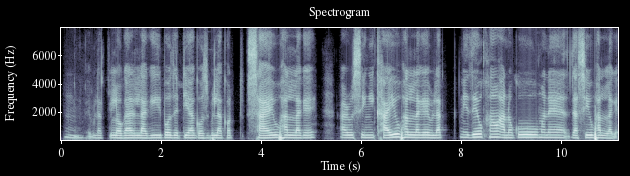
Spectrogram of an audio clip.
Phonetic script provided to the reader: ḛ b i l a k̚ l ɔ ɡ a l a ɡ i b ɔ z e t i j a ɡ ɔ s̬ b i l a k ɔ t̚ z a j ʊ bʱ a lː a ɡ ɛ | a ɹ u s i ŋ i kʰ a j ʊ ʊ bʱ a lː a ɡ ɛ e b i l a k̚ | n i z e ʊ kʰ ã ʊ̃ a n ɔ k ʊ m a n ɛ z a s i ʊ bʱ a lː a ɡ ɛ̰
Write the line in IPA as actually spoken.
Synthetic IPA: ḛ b i l a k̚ l ɔ ɡ a l a ɡ i b ɔ z e t i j a ɡ ɔ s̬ b i l a k ɔ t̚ s a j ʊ bʱ a lː a ɡ ɛ | a ɹ u s i ŋ i kʰ a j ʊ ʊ bʱ a lː a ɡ ɛ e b i l a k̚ | n i z e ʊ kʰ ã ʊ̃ a n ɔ k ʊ m a n ɛ z a s i ʊ bʱ a lː a ɡ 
